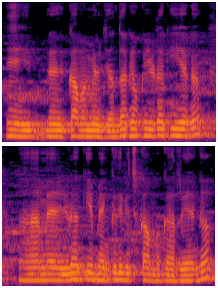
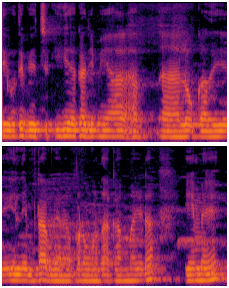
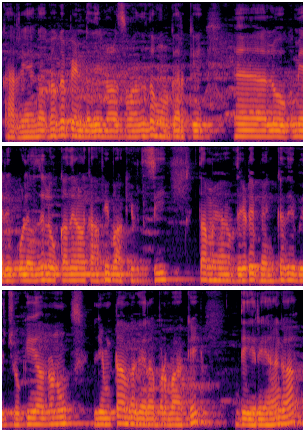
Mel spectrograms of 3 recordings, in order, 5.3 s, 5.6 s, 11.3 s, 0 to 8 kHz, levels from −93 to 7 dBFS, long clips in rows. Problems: constant background noise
